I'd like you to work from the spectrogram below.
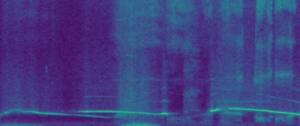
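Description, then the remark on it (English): Around a campfire, a person whistles in a long, wavering tone that slides slowly up and down, imitating a birdcall, with brief breaks and a low rumble of background noise partway through. “Zero for your ability to imitate a bird”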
